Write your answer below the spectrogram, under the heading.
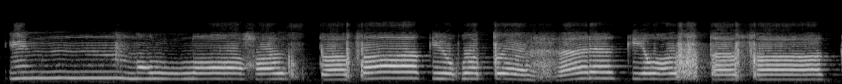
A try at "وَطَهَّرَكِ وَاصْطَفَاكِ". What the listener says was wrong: را کو اس طرح ہیوی نہیں کر رہے ہیں آپ جس طرح کرنا ہے. وطہرک واصطفاک. جو حرف موٹا کرنا ہے صرف اسی کو کرنا ہے، دوسرے کو آپ موٹا نہ کریں، ٹھیک ہے.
